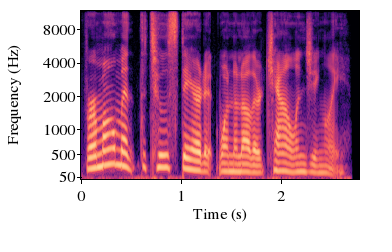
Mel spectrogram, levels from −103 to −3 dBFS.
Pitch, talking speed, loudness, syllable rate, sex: 190 Hz, 215 wpm, -17 LUFS, 6.7 syllables/s, female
